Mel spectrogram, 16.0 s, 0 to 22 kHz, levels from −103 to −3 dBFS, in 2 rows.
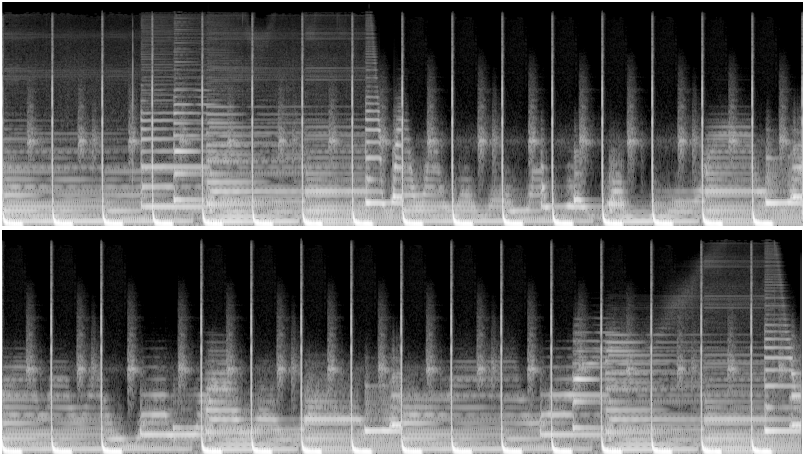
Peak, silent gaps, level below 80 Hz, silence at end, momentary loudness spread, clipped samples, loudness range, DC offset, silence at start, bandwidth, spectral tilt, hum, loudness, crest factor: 0 dBFS; none; -12 dBFS; 0 s; 4 LU; under 0.1%; 1 LU; 0.2%; 0 s; 8.2 kHz; -7.5 dB/octave; none; -14 LUFS; 10 dB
